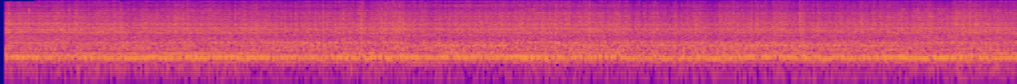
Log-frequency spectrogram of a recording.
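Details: Magicfly incubator's synchronous turner motor giving a steady rough rasping grind with whining edge, running continuously; loud noise suggests a failing gear motor.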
